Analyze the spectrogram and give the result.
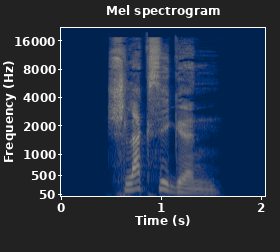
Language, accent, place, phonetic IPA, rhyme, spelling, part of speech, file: German, Germany, Berlin, [ˈʃlaːksɪɡn̩], -aːksɪɡn̩, schlaksigen, adjective, De-schlaksigen.ogg
- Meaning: inflection of schlaksig: 1. strong genitive masculine/neuter singular 2. weak/mixed genitive/dative all-gender singular 3. strong/weak/mixed accusative masculine singular 4. strong dative plural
